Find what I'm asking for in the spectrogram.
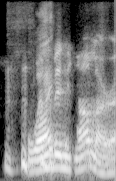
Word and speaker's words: Wembanyama: Wembanyama, right? – Wembanyama, whatever.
